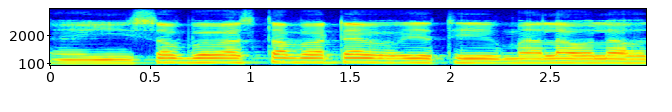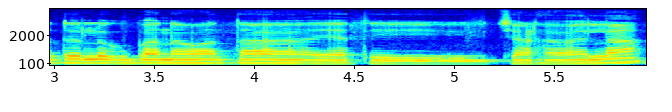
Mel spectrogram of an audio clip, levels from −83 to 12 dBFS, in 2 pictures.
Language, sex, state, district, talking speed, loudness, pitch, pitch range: Bhojpuri, male, Bihar, Muzaffarpur, 120 wpm, -16 LUFS, 140 Hz, 125-150 Hz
